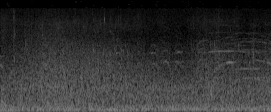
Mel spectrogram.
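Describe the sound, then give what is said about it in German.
Ocean waves wash steadily against the shore, a continuous rushing surf with a low rumble underneath and no distinct pauses. The sound is moderately quiet, and no one speaks. “Wir genießen den Moment, trinken unseren Champagner und beobachten die brechenden Wellen.”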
